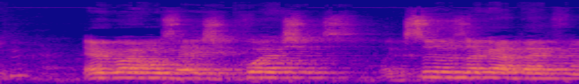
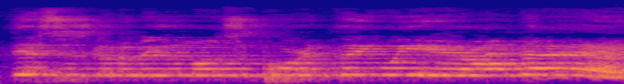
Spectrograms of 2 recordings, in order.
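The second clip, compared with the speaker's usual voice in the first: imitating impressed listeners; 5 semitones higher, 4 dB louder than usual. Comic imagining listeners wowed by an accent, mock awe. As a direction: play an awed crowd, pitched up and louder. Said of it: "y'all would be like".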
